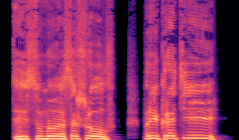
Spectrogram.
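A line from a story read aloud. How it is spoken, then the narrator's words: Desperate moaning. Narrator (Russian): Простонал Нор-Исим, уже не зная, как спастись от меня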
